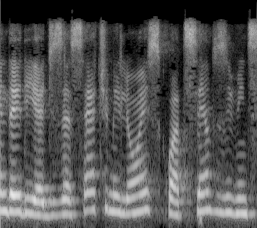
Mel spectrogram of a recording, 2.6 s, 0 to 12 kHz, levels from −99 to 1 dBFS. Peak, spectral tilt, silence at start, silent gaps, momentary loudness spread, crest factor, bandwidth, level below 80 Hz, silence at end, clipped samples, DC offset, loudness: -4 dBFS; -3 dB/octave; 0 s; none; 7 LU; 18 dB; 9.4 kHz; -70 dBFS; 0 s; under 0.1%; under 0.1%; -23 LUFS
